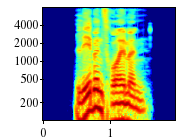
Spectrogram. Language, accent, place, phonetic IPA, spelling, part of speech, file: German, Germany, Berlin, [ˈleːbn̩sˌʁɔɪ̯mən], Lebensräumen, noun, De-Lebensräumen.ogg
- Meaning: dative plural of Lebensraum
